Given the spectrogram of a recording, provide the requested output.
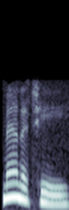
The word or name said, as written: manatee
